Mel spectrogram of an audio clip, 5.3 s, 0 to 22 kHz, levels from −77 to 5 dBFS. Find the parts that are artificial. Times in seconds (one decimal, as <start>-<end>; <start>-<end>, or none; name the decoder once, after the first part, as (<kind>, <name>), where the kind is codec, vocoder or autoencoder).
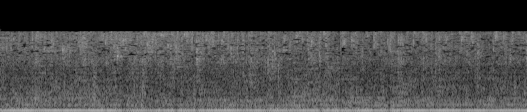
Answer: none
